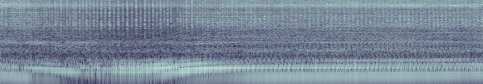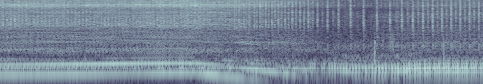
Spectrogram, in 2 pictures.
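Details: Mitsubishi Lancer Evo IX, owner suspects lifter tick: engine idles, revs and settles with a sudden loud, fast light ticking about three per second over it; top-end tick, cause unconfirmed.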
